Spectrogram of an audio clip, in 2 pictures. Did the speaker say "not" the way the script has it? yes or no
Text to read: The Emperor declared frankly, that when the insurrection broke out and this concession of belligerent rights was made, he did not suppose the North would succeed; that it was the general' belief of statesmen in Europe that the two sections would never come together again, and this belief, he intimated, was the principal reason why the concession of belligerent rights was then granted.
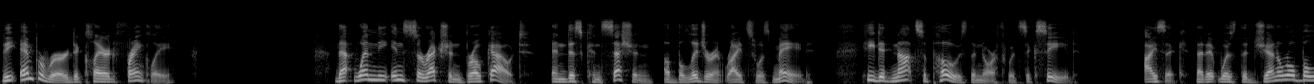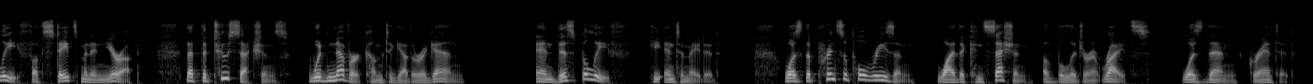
yes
